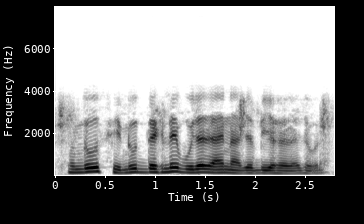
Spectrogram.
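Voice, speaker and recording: A young man talks quickly in a fairly high voice. His manner is casual and teasing, needling with persistent questions. It sounds like a tinny phone call. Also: a little hiss or hum. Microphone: telephone.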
